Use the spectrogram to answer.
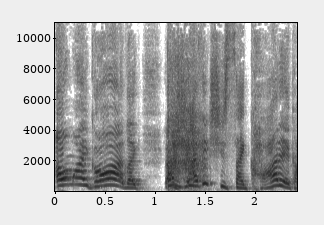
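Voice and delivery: high, breathless gossip; gossiping gush. Retold or imitated. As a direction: squeal it out as juicy gossip. Girl gossiping excitedly.

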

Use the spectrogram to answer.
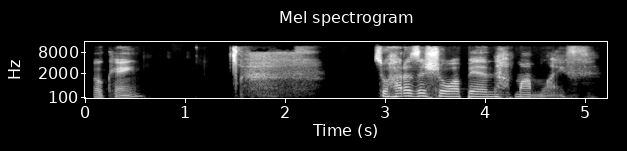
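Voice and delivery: usual speaking voice

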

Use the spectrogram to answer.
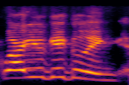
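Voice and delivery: high, loud, baffled question; retelling a fight, asking her partner why she's giggling, puzzled and loud; incredulous. Retold or imitated. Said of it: "And then I'm like".

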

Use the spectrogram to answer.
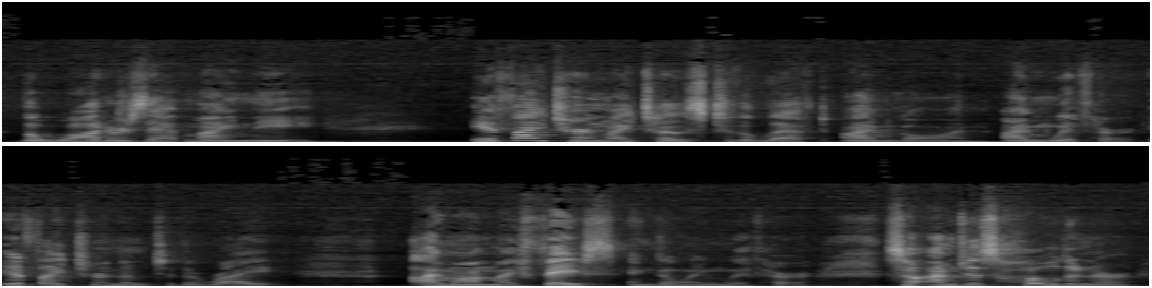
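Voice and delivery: ordinary delivery

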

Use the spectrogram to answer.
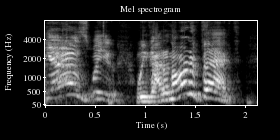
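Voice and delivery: high-pitched, excited announcement; eager boasting adventurers. Acted. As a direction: proudly show off to rival adventurers. Game master voices eager rival party.

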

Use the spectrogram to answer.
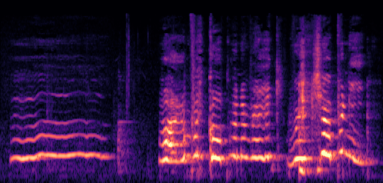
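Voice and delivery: high whiny mock complaint; squeaky puzzled moaning; whiny complainer. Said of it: "Mensen zijn zo".

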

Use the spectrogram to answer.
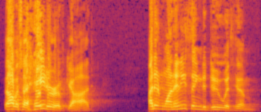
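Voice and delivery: loud, driving sermon voice, rising; fervent preaching. Acted. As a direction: cry it out to the congregation. Preaches at full force.

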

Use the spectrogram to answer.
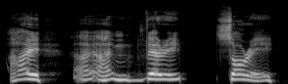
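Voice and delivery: high, halting apology; slow, high-pitched meek little fellow; apologetic little Hans. A narrator's reading.

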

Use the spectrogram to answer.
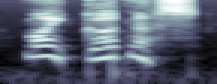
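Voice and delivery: put-on high, light girlish voice; young girl voice. A narrator's reading.

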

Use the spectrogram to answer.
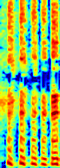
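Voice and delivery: quick high chuckle; giggle. Acted. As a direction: burst into a short giggle. Amused in acted dialogue.

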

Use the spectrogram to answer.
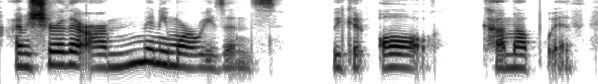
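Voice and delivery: ordinary talk, nothing marked

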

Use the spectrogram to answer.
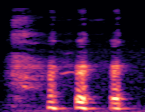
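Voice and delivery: quick amused chuckle; short laugh. Acted. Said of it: "Kinnaman laughed".

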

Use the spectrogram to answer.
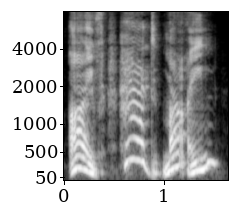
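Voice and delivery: high, slow little voice, proud; proud Roo. A narrator's reading. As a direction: Roo boasting in a tiny high voice. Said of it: "said proudly".

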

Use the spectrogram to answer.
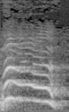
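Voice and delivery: high imitated child's scream; children's shriek. Children at a parade spooking the horses, imitated shriek. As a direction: squeal like excited kids at a parade. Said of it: "handful of children on the side going".

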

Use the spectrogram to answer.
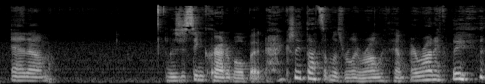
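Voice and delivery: ordinary delivery

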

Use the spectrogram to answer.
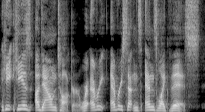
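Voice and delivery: usual speaking voice

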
